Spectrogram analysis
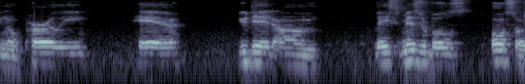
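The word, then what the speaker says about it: Les Misérables: stage, like, you know, Pearly, Hair, you did Les Miserables also, right? It's pronounced Les Miserables. Les Miserables.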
